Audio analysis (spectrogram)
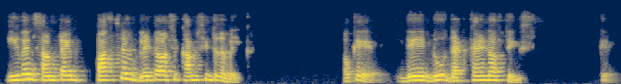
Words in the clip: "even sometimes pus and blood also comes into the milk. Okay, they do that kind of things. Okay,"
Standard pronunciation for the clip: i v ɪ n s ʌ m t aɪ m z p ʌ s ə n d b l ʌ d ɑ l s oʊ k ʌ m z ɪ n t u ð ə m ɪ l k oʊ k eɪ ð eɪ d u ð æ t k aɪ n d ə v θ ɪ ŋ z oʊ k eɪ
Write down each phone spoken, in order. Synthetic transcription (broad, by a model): i v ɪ n s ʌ m t aɪ m p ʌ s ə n b l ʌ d ɑ l s oʊ k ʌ m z ɪ n t u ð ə m ɪ l k oʊ k eɪ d eɪ d u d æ t k aɪ n d ə v t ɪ ŋ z oʊ k eɪ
